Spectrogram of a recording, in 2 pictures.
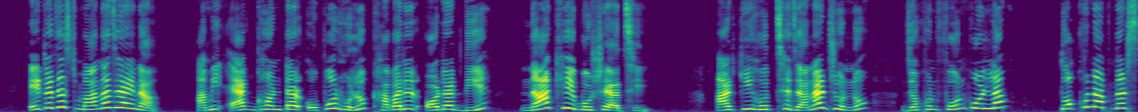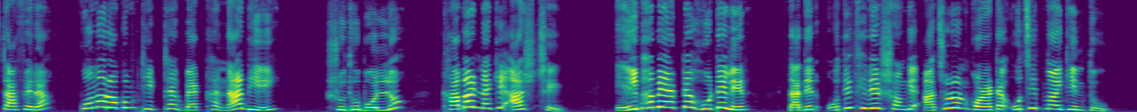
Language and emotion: Bengali, angry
